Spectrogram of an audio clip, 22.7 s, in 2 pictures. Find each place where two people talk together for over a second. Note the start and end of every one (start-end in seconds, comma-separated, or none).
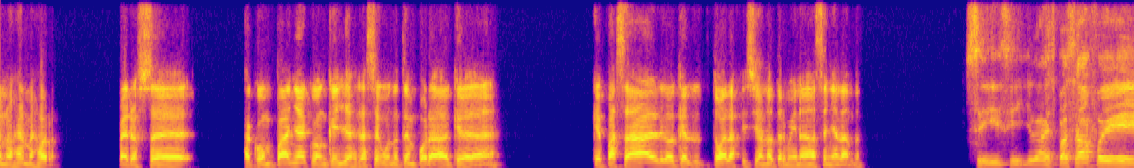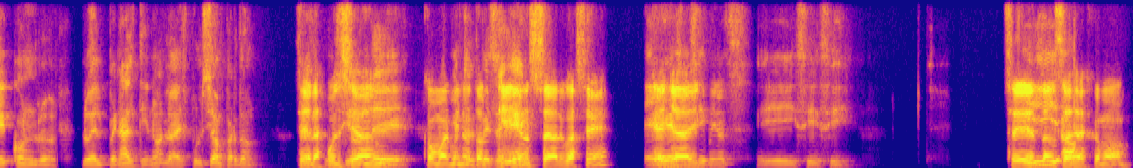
14.3-16.8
